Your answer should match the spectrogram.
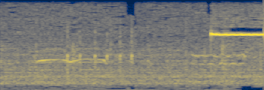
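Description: A few faint clicks as the Set button on a car's steering wheel is pressed three times against a quiet hiss, then a loud, steady, high-pitched electronic beep starts and holds to the end. No one speaks.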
